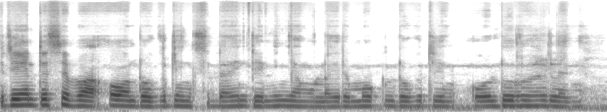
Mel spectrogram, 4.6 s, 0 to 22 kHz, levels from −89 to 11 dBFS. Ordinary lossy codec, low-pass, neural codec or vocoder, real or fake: none; none; codec, 44.1 kHz, 7.8 kbps, DAC; fake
